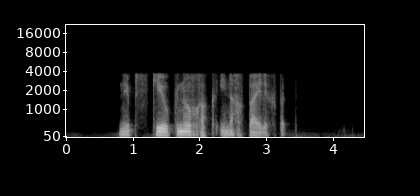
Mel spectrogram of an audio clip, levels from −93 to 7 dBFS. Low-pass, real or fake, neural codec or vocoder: 3.6 kHz; fake; codec, 16 kHz, 0.5 kbps, X-Codec, WavLM features, trained on Multilingual LibriSpeech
